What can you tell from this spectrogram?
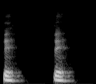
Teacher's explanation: B は唇をバンっていうのがポイントになって、これが、えっと、破裂音っていう音の種類になります。破裂音。うん、うん、なので、この B の発音してるときって、この唇でバンバンっていう感じがすると思うんですね。ブッ、ブッ。あ、確かに。ブッ、ブッ。そうそうそうそう。こう、バンバンっていう感じだと思うんですけれども、これが破裂音の特徴になります。で、この感じでさっきの単語を言うと、best. best.う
